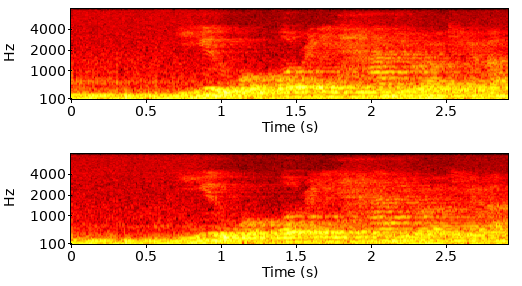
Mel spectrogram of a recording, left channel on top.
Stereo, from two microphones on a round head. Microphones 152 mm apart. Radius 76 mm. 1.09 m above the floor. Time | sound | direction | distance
0.7 | a woman speaking | 20° left (ahead or behind) | 6 m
